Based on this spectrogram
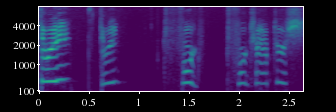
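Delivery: put-on drawn-out squeak.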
